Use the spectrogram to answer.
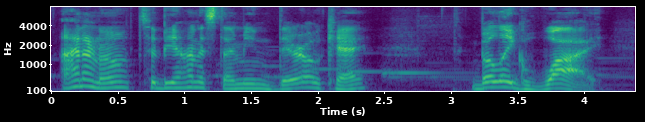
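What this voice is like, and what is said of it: Put-on girl's voice. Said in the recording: “I'll give myself my voice and the girl a girl voice.”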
